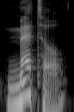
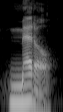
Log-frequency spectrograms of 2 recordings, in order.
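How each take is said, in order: First: The middle consonant is a clear T sound. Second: The middle consonant is a quick tap sound.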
